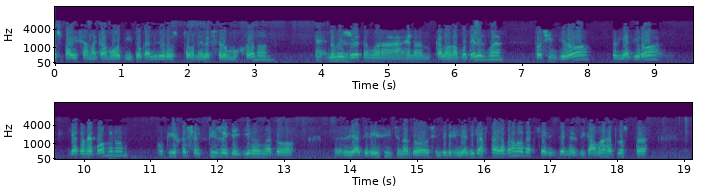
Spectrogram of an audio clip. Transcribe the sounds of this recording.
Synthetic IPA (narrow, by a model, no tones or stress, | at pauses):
pɾospɐθisɐnɐkɐmoot̪it̪o̞kɐlit̪e̞ɾo̞st̪o̞ne̞le̞fθe̞ɾomːuxɾo̞no̞n | eno̞mizoek̪ɐmɐe̞nɐnkɐlo̞nɐpo̞t̪e̞lezmɐ | t̪o̞sind̪iɾo̞ | t̪o̞ðjɐt̪iɾo̞ | ʝɐt̪o̞ne̞po̞me̞no̞n | oːpiose̞lpizo̞ce̞ʝinonnɐt̪o̞ | ðjɐt̪iɾisicenɐt̪o̞sind̪iɾisiʝɐt̪iceɐft̪ɐt̪ɐpɾɐmɐt̪ɐkse̞ɾizðeineikɐmɐsɐplo̞st̪ɐ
